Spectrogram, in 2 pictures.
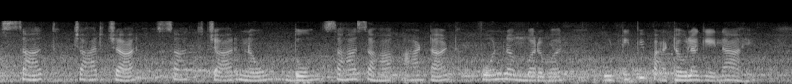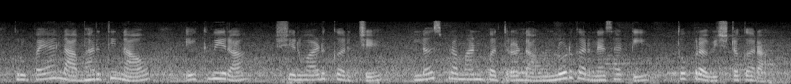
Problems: constant background noise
